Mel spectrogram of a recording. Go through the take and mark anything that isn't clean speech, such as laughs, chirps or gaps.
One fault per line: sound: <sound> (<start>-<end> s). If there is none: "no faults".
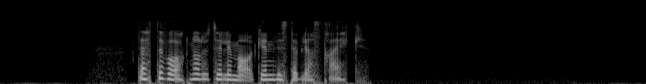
no faults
